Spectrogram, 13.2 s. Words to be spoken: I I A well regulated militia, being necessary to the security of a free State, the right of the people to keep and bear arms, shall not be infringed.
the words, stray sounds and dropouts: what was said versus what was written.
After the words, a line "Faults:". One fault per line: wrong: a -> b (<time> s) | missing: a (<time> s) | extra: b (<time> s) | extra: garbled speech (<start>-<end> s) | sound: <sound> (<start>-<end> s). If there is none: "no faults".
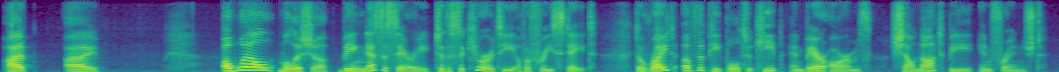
I I A well militia, being necessary to the security of a free State, the right of the people to keep and bear arms, shall not be infringed.
Faults:
missing: regulated (3.4 s)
